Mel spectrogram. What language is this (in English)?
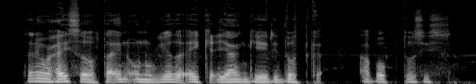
Somali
